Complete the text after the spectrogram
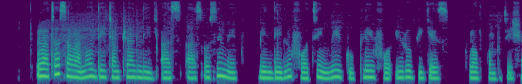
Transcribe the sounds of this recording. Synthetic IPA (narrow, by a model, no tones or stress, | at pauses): ɾatʰɔsaɹanɔdet͡ʃãmpiɔ̃nliɡasasosĩmɛ̃n | bĩndelukfɔtʰĩmweɡoplefɔuɹobiɡɛst | klɔb̚kɔ̃mpitʰḭʃɔ̃n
